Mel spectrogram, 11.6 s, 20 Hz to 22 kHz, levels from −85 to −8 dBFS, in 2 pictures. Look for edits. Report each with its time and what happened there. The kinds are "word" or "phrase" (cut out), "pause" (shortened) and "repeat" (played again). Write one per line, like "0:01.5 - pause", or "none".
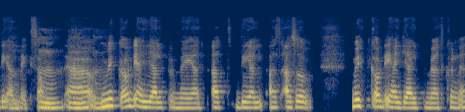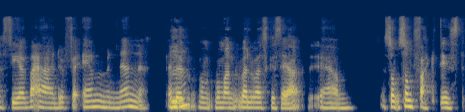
none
